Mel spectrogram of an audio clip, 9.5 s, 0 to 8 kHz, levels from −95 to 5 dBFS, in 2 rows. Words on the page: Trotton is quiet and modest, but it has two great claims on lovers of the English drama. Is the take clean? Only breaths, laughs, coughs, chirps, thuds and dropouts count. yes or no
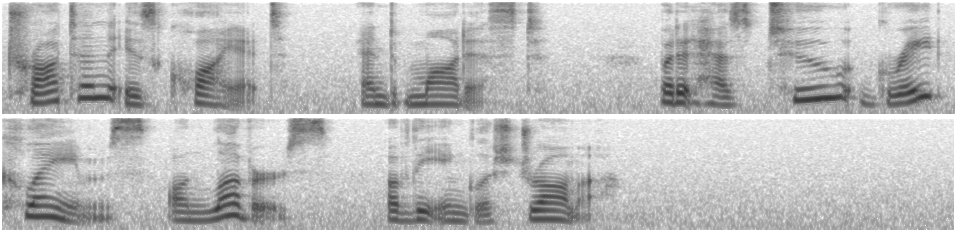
yes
